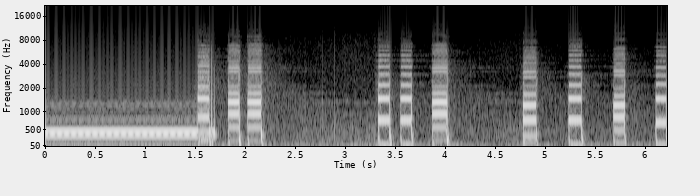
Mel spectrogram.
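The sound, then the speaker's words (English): Touch-tone beeps of a telephone number being dialed, after a steady dial tone that cuts off. Ten clear, evenly pitched beeps follow in quick groups of three, three and four, with no voices. “It probably would work if I dial the right number.”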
